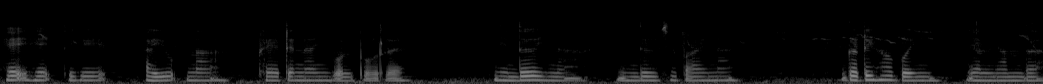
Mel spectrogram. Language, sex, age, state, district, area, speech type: Santali, female, 18-30, West Bengal, Birbhum, rural, spontaneous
